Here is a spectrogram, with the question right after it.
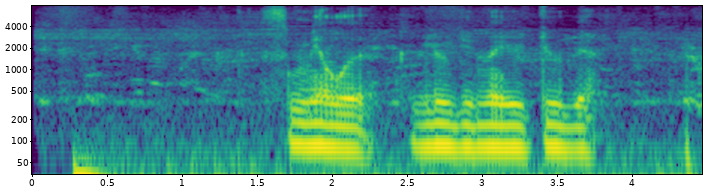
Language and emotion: Russian, neutral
